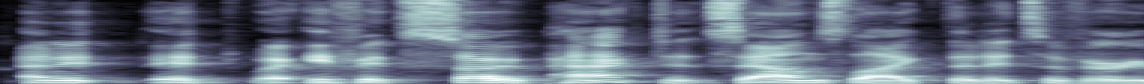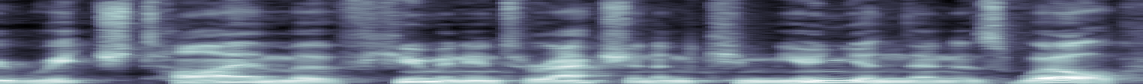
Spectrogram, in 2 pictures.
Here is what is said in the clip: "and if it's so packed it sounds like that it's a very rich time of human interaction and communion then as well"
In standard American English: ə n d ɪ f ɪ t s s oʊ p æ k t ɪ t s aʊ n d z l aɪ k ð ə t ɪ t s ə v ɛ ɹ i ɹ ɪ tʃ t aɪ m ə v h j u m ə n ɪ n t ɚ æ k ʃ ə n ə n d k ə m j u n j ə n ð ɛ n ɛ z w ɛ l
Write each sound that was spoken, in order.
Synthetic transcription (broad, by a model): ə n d ɪ f ɪ t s s oʊ p æ k t ɪ t s aʊ n d z l aɪ k ð ə t ɪ t s ə v ɛ ɹ i ɹ ɪ tʃ t aɪ m ə v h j u m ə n ɪ n t ɚ æ k ʃ ə n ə n k ə m j u n j ə n ð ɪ n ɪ z w ɛ l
